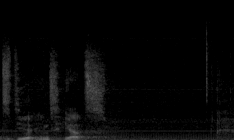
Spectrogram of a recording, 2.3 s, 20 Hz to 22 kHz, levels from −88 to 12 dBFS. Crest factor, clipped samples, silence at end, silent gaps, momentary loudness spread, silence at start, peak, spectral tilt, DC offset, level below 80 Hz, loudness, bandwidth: 20 dB; under 0.1%; 0 s; none; 18 LU; 0 s; -36 dBFS; -3.5 dB/octave; under 0.1%; -72 dBFS; -53 LUFS; over 20 kHz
